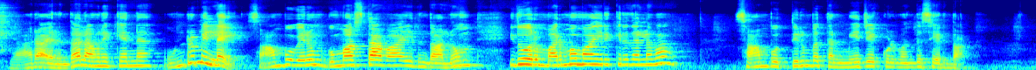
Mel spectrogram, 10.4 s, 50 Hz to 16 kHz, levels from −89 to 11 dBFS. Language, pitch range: Tamil, 175-240 Hz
